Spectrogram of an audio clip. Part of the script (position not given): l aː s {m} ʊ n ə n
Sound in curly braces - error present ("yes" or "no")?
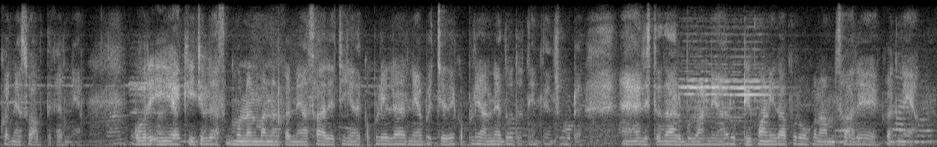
no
